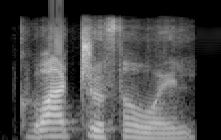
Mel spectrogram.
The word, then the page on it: quatrefoil: Indian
